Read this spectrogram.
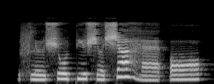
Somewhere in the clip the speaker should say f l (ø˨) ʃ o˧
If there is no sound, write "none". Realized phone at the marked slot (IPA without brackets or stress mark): ø˨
